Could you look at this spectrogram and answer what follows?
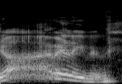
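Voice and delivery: amused imitation of a credulous player; mock player quote. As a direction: quote them lightly, then giggle. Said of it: "They just said".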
